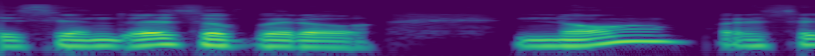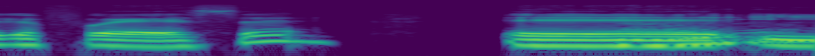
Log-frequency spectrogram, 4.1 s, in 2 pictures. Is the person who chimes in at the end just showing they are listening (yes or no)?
yes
